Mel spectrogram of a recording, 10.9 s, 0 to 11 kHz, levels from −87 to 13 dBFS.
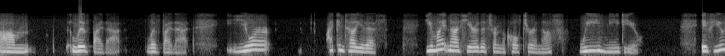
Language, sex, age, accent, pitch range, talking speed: English, female, 40-59, American, 175-210 Hz, 145 wpm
